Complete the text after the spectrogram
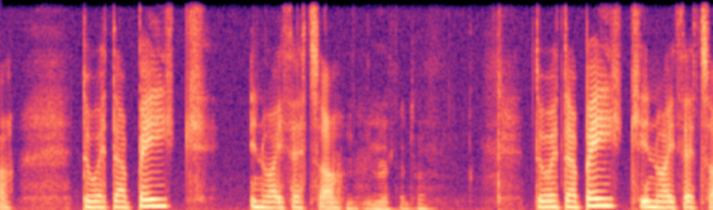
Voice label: "beic", Welsh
